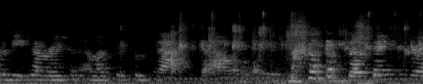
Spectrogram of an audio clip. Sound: snapping

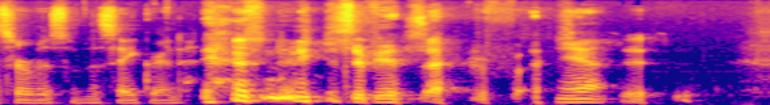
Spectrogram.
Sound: laughing

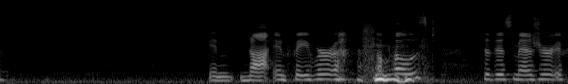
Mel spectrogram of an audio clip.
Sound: laughter

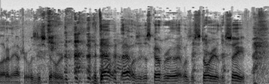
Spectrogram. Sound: all laugh

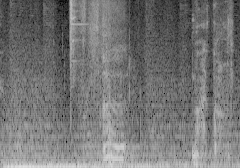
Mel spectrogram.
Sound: gasps

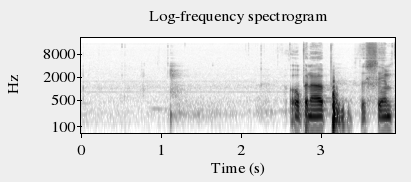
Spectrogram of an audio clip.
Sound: pause

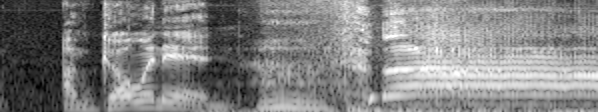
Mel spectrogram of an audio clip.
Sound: gasping; shouting

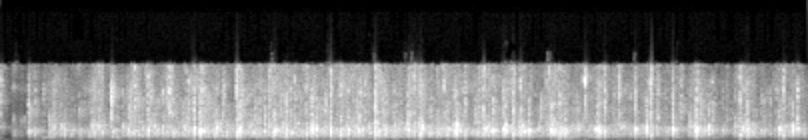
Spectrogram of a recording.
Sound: applause

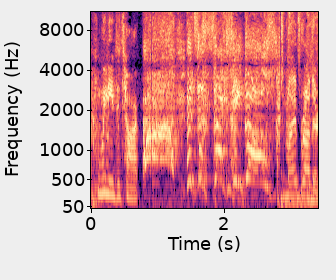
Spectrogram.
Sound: screams

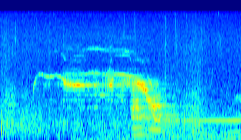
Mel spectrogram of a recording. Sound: elk call blows

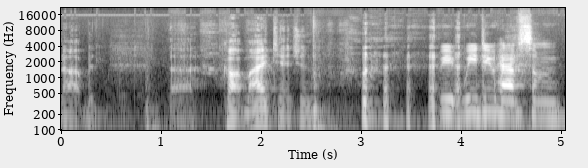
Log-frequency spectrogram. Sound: laughing

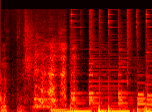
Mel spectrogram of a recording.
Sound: laughs

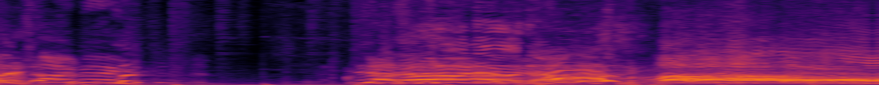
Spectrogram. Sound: contestants yelling

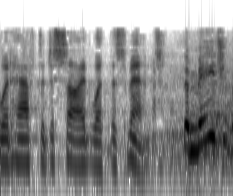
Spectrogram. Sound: laughter

